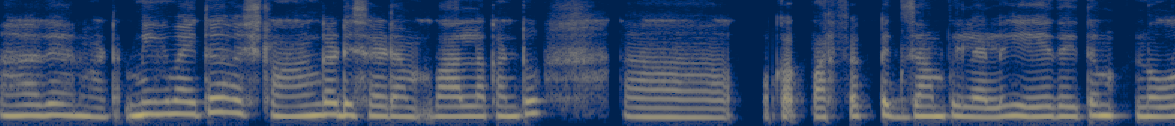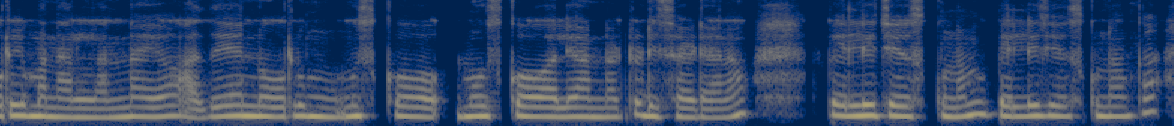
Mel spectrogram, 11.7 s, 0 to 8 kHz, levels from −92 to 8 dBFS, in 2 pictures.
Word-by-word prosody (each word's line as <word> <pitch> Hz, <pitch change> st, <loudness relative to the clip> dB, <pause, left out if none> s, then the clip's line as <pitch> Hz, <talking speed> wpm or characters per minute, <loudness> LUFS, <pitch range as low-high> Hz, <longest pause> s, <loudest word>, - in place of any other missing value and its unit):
ఆ! -, -, -1 dB
అదే 265 Hz, +1 st, +1 dB
అనమాట. 230 Hz, -3 st, -1 dB
మేమైతే 290 Hz, +3 st, +2 dB, 0.2 s
స్ట్రాంగ్‌గా 250 Hz, +2 st, +2 dB
డిసైడయ్యాం. 235 Hz, -2 st, 0 dB
వాళ్ళకంటూ 235 Hz, +2 st, 0 dB, 0.5 s
ఆహ్, 210 Hz, -1 st, -3 dB, 0.2 s
ఒక -, -, -3 dB
పర్‌ఫెక్ట్ 230 Hz, +3 st, -4 dB
ఎగ్జాంపుల్ 240 Hz, +2 st, +1 dB
ఇయ్యాలి. 220 Hz, +2 st, 0 dB
ఏదైతే 235 Hz, +2 st, -1 dB, 0.3 s
నోర్లు 240 Hz, +2 st, +2 dB
మనలిని 215 Hz, -2 st, 0 dB
అన్నాయో 225 Hz, +2 st, -1 dB
అదే 225 Hz, +4 st, -3 dB, 0.2 s
నోర్లు 235 Hz, +1 st, 0 dB
మూసుకో 240 Hz, +2 st, -1 dB, 0.3 s
మూసుకోవాలి 230 Hz, -2 st, +1 dB
అన్నట్టు 220 Hz, +4 st, -4 dB
డిసైడయ్యాను. 215 Hz, +1 st, -4 dB, 0.5 s
పెళ్లి 255 Hz, 0 st, +5 dB
చేసుకున్నాం. 235 Hz, +1 st, 0 dB
పెళ్లి 245 Hz, 0 st, +1 dB
జేసుకున్నాక, 235 Hz, +2 st, -3 dB
235 Hz, 135 wpm, -28 LUFS, 225-245 Hz, 0.5 s, పెళ్లి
